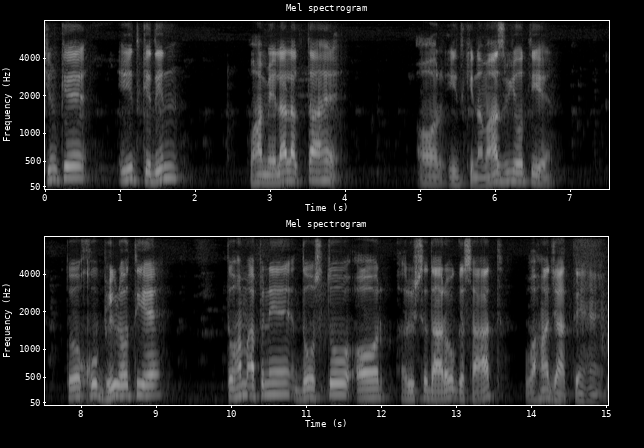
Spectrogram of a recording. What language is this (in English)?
Urdu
